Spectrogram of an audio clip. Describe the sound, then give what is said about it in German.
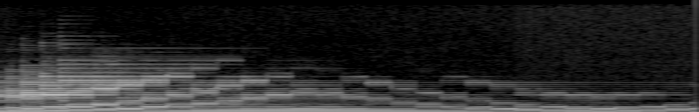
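A sustained chord plays through a multi-step phaser pedal in step mode, its tone jumping through distinct stepped sweeps rather than a smooth swirl. The sound is loud, continuous and heavily processed. “I'm gonna go into step mode. Here we go.”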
